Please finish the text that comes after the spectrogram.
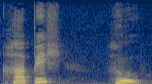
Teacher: یہ ہا حلق کے نیچے والے حصے سے ادا ہوتا ہے، جو ہمارا حلق سینے کی طرف جاتا ہے وہاں سے ہم اس کی آواز کو ادا کریں گے، اور حمزہ کی آواز کو بھی ادھر سے ہی ہم ادا کریں گے.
